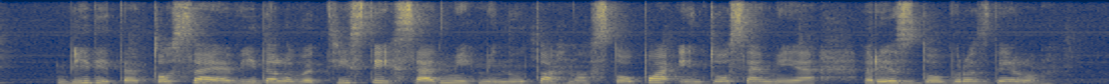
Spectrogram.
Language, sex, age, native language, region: Slovenian, female, 18-29, Slovenian, Drava region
